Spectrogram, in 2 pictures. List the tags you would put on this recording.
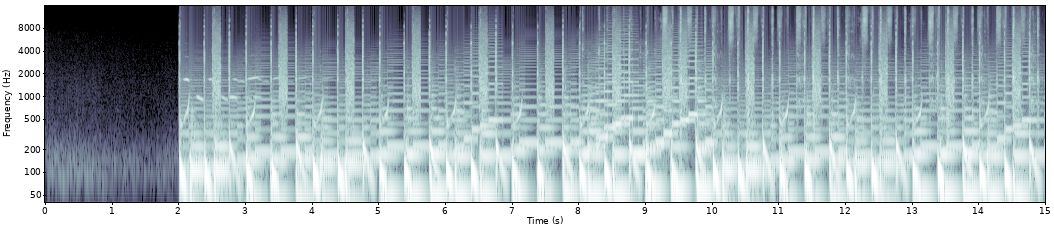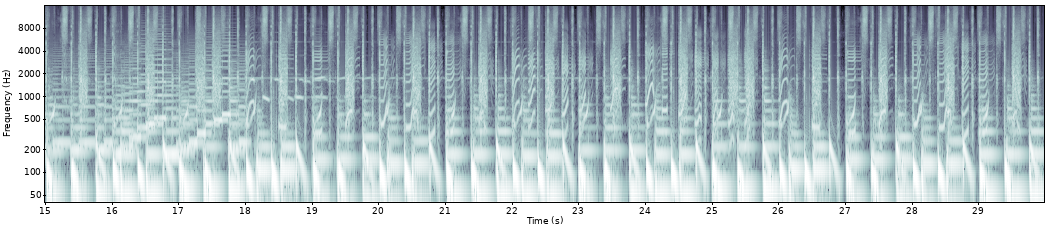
Music > Other
lol
120
Crazy
Gargly

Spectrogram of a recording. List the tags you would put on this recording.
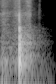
Sound effects > Other
Chief
Chop
Cook
Cooking
Cut
House
Household
Indoors
Kitchen
Knife
Slice
Vegetable

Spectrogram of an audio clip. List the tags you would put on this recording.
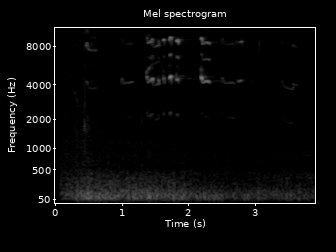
Sound effects > Animals
bird
birds
chirp
field-recording
killdeer
nature
plover
shorebird
swamp
wetland

